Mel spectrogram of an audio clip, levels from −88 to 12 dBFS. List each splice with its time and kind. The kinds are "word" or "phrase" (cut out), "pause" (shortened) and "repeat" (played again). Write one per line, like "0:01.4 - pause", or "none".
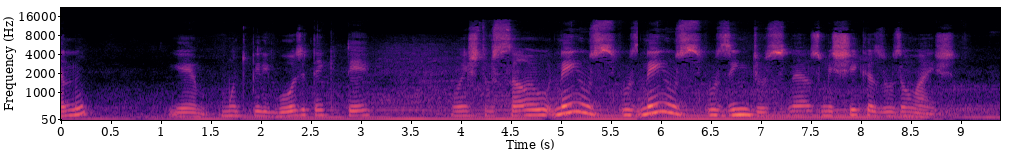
0:05.8 - repeat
